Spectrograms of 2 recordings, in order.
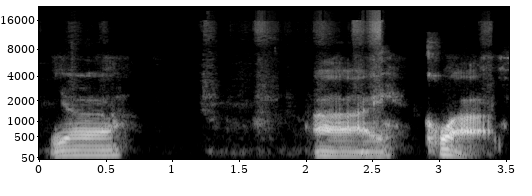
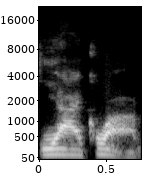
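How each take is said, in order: First: The two parts are said as separate pieces. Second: The two parts run together into one word. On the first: The speaker calls it right. "but they would actually be separate" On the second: The speaker calls it wrong. "the Ya and the I are actually connected"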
